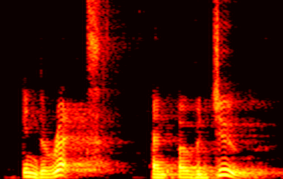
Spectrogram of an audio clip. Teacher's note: indirect and overdue are some examples they are stressed on the third syllable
